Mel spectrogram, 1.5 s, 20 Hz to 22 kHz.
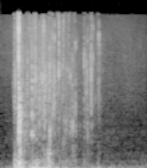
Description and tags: bottle hit 7
Recording of a bottle of water being thrown against my chest or into a bucket containing more bottles and water. Recorded using a Rode NT1 microphone.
